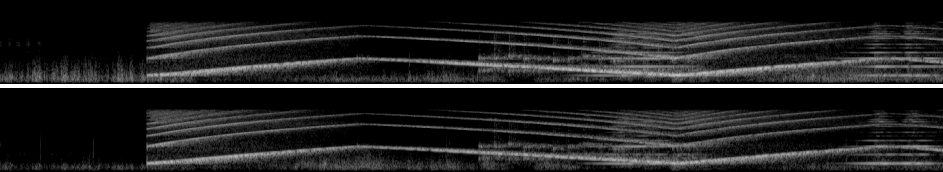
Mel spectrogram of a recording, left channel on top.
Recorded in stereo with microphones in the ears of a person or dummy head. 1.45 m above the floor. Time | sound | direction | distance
1.5 | a siren | 30° right (ahead or behind) | 2.5 m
